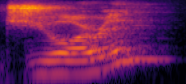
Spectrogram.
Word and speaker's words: Joran: My name is Joran. That's Jor, rhymes with or, and run, which is what you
